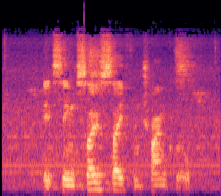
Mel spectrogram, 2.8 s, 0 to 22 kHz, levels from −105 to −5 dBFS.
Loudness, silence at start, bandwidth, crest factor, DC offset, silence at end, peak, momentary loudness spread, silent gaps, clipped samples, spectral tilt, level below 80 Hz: -15 LUFS; 0.05 s; 14 kHz; 18 dB; under 0.1%; 0 s; 0 dBFS; 17 LU; none; under 0.1%; -1.5 dB/octave; -64 dBFS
